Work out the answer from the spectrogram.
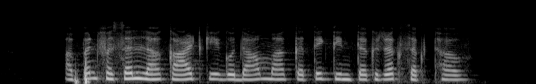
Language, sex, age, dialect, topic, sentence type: Chhattisgarhi, female, 25-30, Western/Budati/Khatahi, agriculture, question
